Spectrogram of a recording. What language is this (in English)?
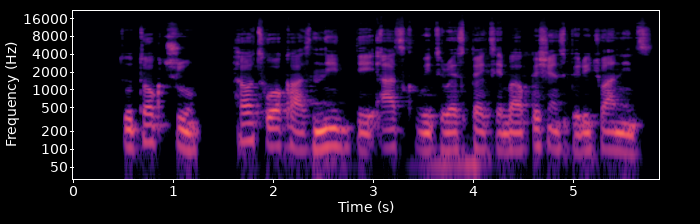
Nigerian Pidgin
